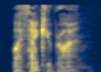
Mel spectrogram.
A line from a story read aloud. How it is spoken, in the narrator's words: she purred charmingly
